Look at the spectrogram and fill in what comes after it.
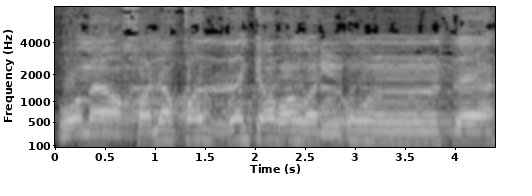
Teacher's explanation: خا کو پر کر کے پڑھیں گے، خا پر ہوگا اور قاف بھی پر ہوگا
